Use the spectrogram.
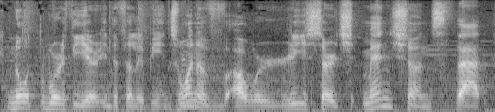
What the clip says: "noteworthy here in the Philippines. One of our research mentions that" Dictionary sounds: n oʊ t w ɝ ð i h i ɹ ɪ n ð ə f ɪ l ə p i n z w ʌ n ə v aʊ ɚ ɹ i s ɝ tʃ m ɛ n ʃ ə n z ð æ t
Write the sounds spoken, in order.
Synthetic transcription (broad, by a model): n oʊ t w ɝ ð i h i ɹ ɪ n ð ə f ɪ l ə p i n s w ʌ n ə v aʊ ɚ ɹ i s ɝ tʃ m ɛ n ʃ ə n s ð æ t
